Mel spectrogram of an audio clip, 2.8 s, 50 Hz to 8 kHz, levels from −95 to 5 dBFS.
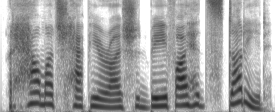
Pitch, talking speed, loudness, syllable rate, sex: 220 Hz, 240 wpm, -17 LUFS, 5.0 syllables/s, female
